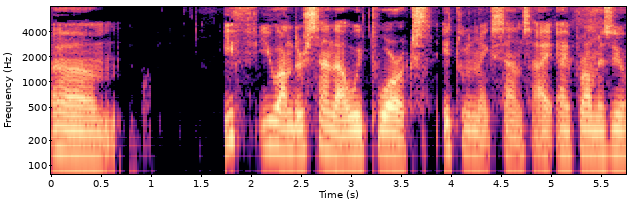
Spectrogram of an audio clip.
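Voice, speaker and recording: A man with a non-native accent speaks at a fairly slow pace and fairly high pitch, in a dry, close sound with no echo. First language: not English. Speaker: live stream participant. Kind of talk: debate.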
